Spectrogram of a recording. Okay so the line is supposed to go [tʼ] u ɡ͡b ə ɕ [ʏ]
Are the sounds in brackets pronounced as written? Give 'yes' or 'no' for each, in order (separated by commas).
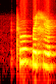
no, yes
